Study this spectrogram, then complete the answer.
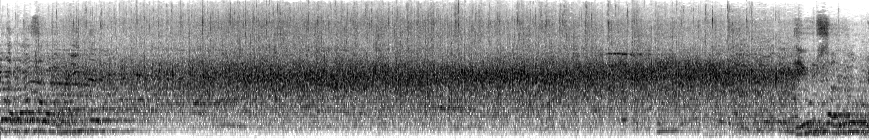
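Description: Loud, sustained applause from a crowd at a school's end-of-semester event, for the kindergarten class, fills the space, with a voice speaking over it at the start and again near the end.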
